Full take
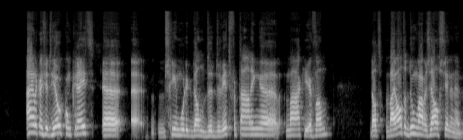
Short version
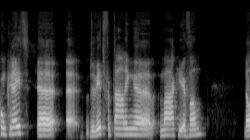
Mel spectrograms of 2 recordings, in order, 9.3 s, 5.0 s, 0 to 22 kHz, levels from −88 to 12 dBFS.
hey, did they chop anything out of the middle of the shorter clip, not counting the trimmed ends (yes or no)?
yes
